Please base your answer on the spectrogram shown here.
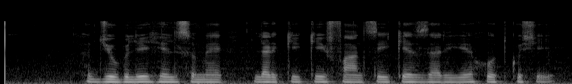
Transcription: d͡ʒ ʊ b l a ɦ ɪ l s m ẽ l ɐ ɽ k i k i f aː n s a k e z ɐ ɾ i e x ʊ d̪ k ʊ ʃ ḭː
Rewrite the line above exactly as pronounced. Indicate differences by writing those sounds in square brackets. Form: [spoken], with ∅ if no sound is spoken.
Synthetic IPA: d͡ʒ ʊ b l [i] ɦ ɪ l s m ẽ l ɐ ɽ k i k i f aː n s [i] k e z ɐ ɾ i e x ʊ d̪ k ʊ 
